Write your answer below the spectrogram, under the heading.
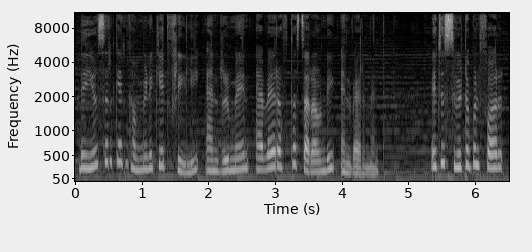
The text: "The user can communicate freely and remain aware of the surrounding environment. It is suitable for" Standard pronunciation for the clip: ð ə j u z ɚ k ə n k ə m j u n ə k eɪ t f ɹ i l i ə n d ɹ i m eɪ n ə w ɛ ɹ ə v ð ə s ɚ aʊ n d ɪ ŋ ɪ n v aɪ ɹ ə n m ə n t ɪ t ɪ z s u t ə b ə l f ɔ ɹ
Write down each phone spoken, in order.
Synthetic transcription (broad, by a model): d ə j u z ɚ k ə n k ə m j u n ə k eɪ t f ɹ i l i ə n d ɹ i m eɪ n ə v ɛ ɹ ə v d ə s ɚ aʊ n d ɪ ŋ ɪ n v aɪ ɹ ə n m ə n t ɪ t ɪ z s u t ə b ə l f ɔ ɹ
